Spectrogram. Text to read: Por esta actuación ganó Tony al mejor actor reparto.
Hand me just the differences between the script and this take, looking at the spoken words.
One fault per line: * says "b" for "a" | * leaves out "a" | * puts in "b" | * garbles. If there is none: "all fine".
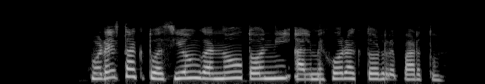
all fine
